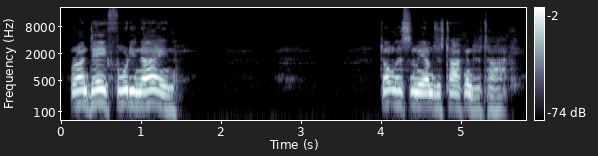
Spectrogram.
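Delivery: catching breath. Talking on day forty-nine of a workout streak, out of breath. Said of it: "Trying to catch my breath".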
